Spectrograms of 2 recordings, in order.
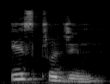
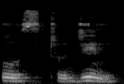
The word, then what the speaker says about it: estrogen: enology enology and inophyl inophyl inophile we have estrogen estrogen not ostrogen estrogen and we also have amoeba amiiba i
